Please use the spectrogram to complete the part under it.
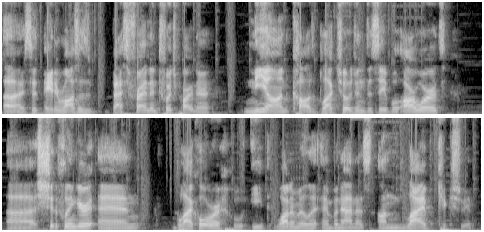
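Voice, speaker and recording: A man's voice: mid-range voice, expressive, unhurried, fairly bright tone, soft background music. A male online commentator talking casually and bluntly, dismissive and opinionated, with some casual swearing.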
